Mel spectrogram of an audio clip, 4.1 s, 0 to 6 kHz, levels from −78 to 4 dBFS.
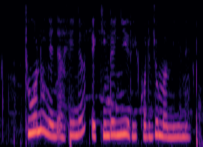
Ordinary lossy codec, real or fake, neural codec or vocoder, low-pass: none; real; none; 5.4 kHz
